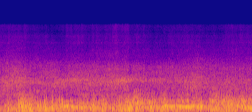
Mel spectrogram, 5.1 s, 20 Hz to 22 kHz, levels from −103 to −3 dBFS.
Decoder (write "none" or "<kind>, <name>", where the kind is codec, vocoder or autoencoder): autoencoder, DAC-VAE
